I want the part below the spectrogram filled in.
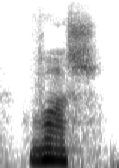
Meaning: your, yours (2nd-person singular formal or 2nd-person plural)
- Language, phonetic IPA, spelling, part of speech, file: Ukrainian, [ʋaʃ], ваш, pronoun, Uk-ваш.ogg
